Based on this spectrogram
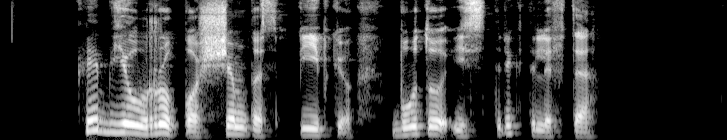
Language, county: Lithuanian, Vilnius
